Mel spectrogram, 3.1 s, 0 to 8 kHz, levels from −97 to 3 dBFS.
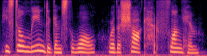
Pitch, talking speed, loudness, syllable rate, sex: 220 Hz, 230 wpm, -19 LUFS, 5.2 syllables/s, female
